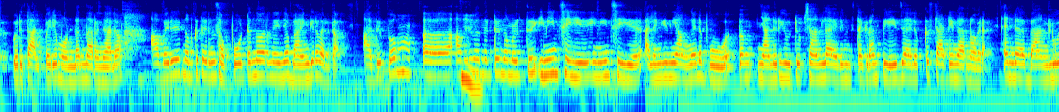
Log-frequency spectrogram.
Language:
Malayalam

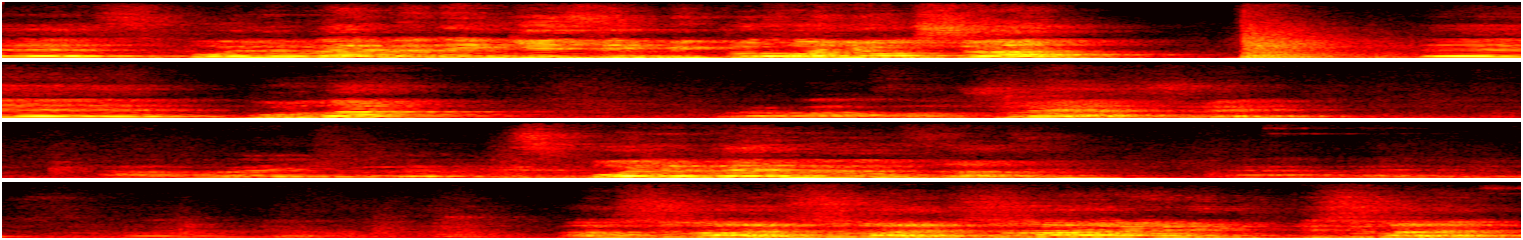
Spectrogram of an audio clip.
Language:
Turkish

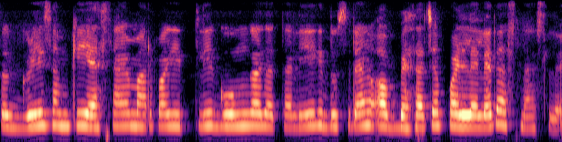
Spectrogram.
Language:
Konkani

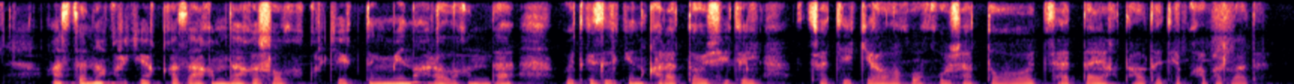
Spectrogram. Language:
Kazakh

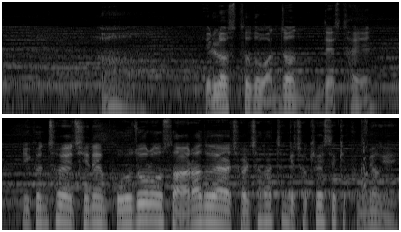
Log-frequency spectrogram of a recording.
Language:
Korean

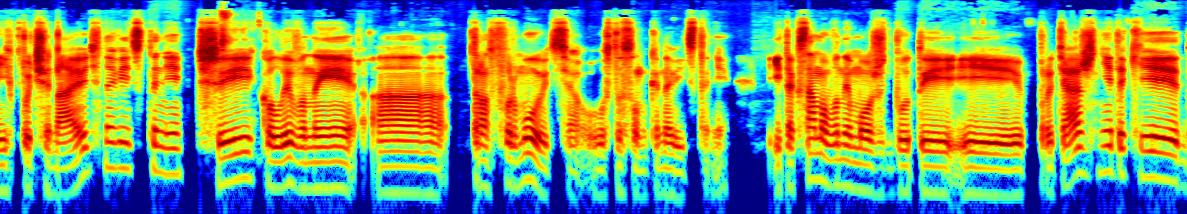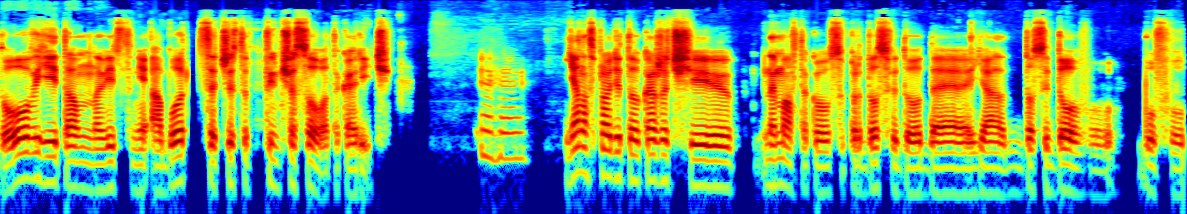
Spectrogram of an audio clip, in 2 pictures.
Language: Ukrainian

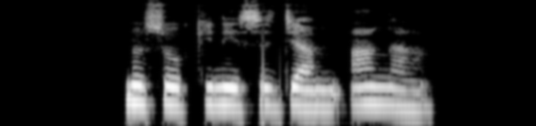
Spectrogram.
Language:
Paiwan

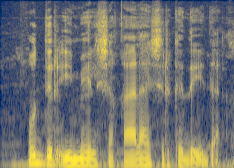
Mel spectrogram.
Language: Somali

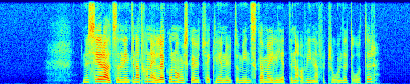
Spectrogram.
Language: Swedish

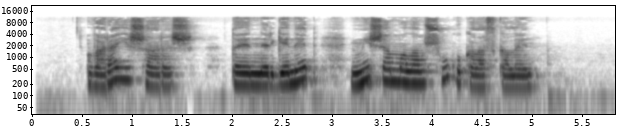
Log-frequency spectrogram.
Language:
Mari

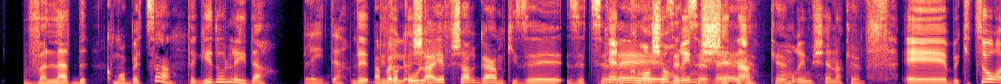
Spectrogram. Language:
Hebrew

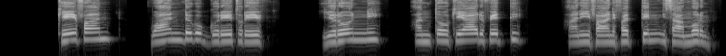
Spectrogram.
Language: Oromo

